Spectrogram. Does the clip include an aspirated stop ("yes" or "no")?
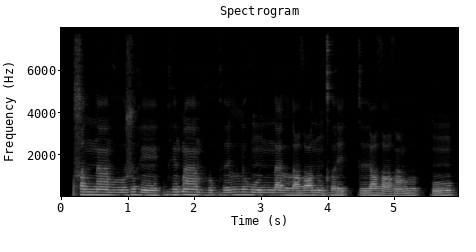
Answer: no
